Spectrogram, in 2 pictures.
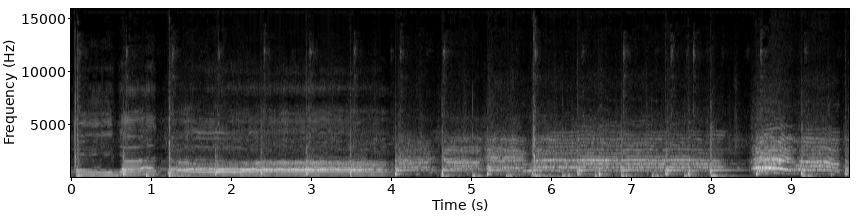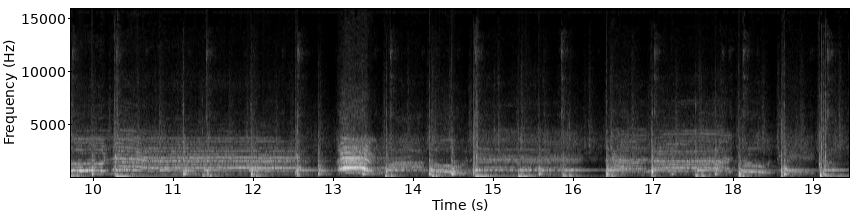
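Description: Dikir barat: a lead singer and a seated male chorus singing in unison, with vibrato on the held notes, over steady rhythmic hand-clapping and percussion.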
